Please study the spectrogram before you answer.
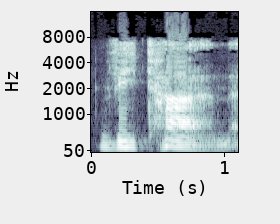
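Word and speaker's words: Vieten: Let me remind folks, it's about the half hour, that we are talking to Commander Mary Neal Vitan, and it's spelled V-I-E-T-E-N, V-I-E-T-E-N.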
